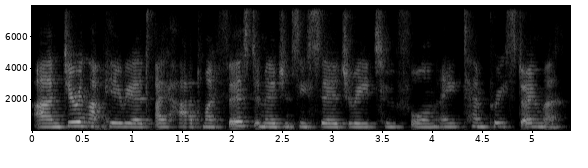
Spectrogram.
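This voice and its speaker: A woman in her twenties from Mid Wales shares her experience as a patient in a casual, reflective testimonial peppered with ums. Her voice is slightly high with little pitch movement, and she keeps a moderate pace.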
